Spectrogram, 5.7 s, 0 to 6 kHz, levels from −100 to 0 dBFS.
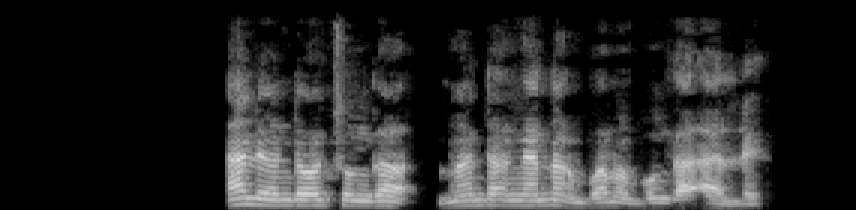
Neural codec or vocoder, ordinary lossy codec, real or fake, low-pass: vocoder, 44.1 kHz, 128 mel bands every 512 samples, BigVGAN v2; AAC, 32 kbps; fake; 5.4 kHz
